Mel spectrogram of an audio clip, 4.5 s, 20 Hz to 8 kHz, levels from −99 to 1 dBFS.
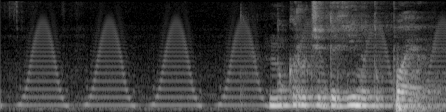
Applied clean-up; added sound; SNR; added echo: none; Alarm; 19 dB; reverberation time 2.0 s.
